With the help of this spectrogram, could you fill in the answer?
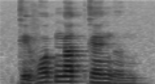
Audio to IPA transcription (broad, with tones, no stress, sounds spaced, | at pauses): k ḛ˧˨ v ɔ˦˥ t̚ ŋ a˦˥ t̚ k ɛ˧ ŋ ə̤˨˩ m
